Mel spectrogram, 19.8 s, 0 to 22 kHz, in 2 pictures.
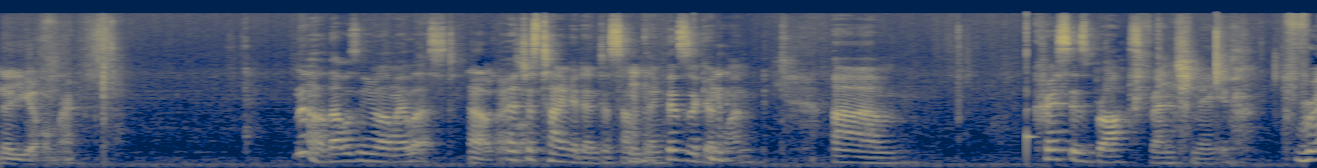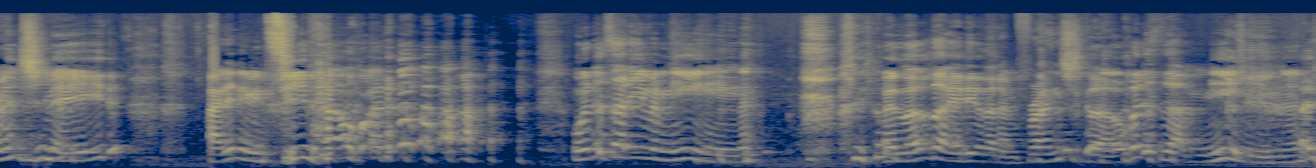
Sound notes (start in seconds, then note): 13.8 laughs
